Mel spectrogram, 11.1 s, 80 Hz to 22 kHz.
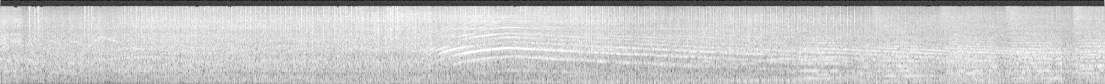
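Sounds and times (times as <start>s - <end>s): vehicle engines running: 0.0s - 11.0s
police siren wail: 0.8s - 2.3s, 4.0s - 11.0s.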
